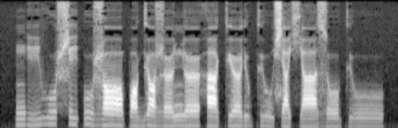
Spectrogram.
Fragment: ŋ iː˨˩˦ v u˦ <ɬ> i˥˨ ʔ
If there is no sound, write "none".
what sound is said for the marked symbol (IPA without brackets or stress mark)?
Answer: ɬ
